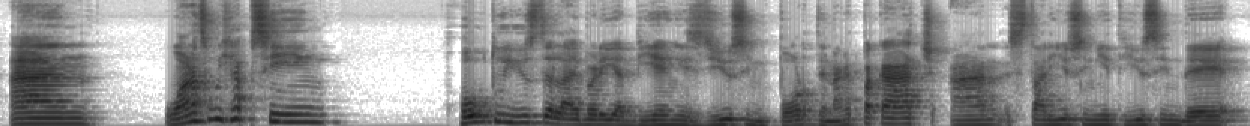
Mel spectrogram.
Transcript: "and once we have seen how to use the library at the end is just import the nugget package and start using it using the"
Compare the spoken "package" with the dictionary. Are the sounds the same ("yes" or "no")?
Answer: no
